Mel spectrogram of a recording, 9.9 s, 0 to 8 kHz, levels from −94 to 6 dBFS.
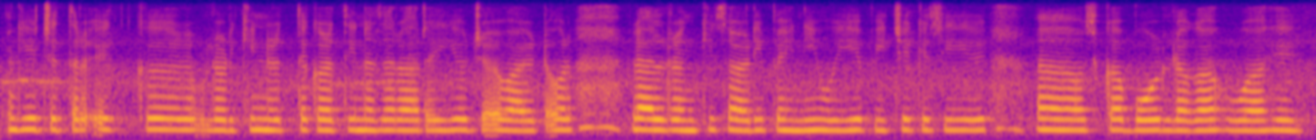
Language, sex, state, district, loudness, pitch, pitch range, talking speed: Hindi, female, Jharkhand, Jamtara, -17 LUFS, 225 Hz, 220-230 Hz, 170 wpm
